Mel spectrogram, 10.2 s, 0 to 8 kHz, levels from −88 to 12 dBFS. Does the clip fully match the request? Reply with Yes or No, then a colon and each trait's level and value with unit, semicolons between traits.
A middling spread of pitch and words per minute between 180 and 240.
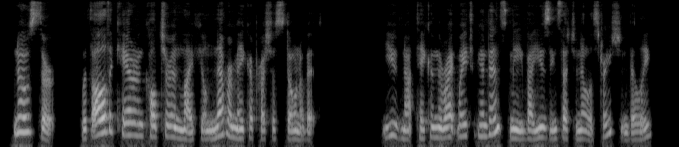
No: wide, 8.9 semitones; average, 200 wpm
